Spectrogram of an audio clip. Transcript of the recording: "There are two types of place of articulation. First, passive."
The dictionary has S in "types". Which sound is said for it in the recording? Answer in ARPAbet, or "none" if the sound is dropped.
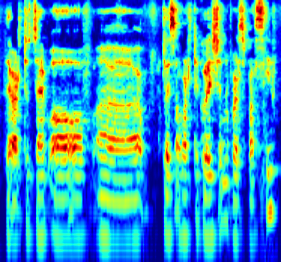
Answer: none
